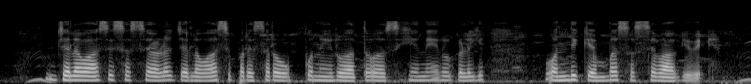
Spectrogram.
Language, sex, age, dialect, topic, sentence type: Kannada, female, 41-45, Central, agriculture, statement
